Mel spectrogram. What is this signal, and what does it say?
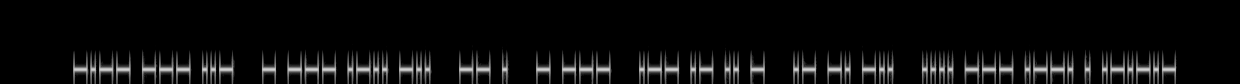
Morse code, heard as a keyed tone, about 28 wpm, 700 Hz. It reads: YOU TOLD ME TO WAIT AND HOPE.
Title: Sentences from Top 1000 Words 28wpm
